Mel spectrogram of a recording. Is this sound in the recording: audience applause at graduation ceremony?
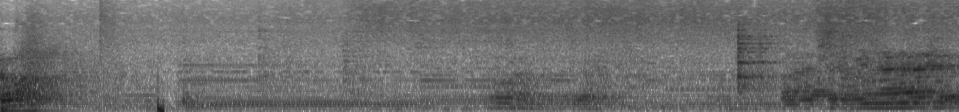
no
